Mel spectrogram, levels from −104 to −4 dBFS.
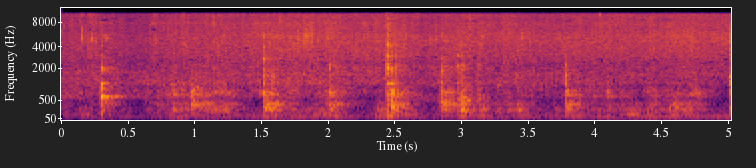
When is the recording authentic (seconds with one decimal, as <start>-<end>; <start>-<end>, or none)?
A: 0.0-5.0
